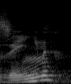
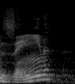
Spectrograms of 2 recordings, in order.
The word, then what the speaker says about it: Zayn: One Direction love matches Zan I think that's how you say his name zaye please One Direction or correct me if I'm wrong z a y n Zan I see that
